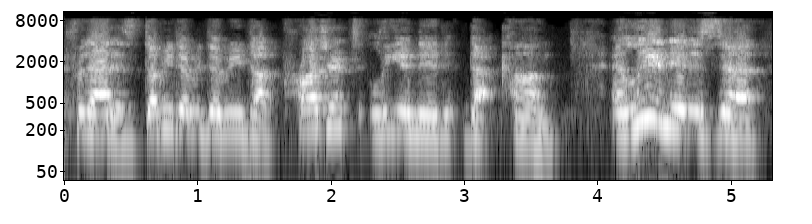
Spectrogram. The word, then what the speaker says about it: Leonid: Leo, like the constellation Leo, Leo. And N-I-D, Leonid.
